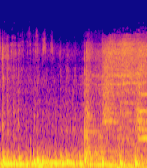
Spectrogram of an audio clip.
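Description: Marching band percussion playing low drum hits with the brass resting, and a bright cymbal wash coming in past the halfway point.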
